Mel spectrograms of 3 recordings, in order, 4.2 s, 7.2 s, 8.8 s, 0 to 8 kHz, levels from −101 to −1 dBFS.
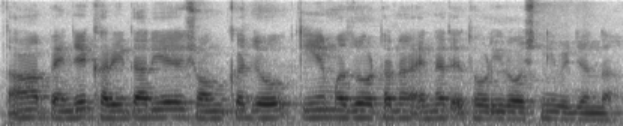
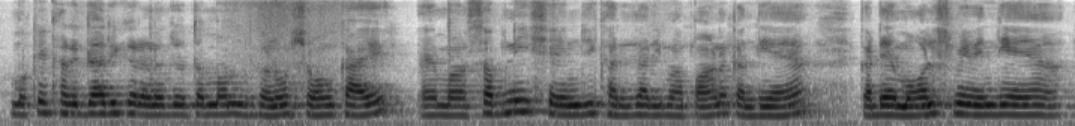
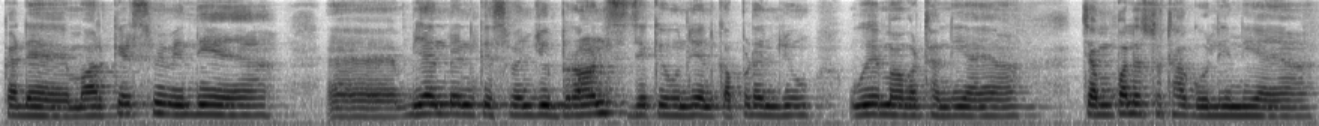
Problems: none marked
